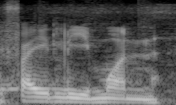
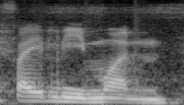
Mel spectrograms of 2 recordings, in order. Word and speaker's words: Philemon: So ito po mga Kos unang-unang pag-pronounce po dito sa American English ay philimon no philimon kung sa tagalog mga customers or sa Ilonggo. Pero kapag sa American English ay fimon ah chapter 1: 4 hanggang 7.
